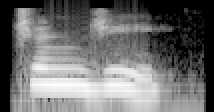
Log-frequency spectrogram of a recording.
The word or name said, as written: xunzi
